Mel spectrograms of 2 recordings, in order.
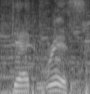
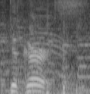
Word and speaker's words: Degris: And I'm not going to tell you who picked Degris, but the person who picked Degris wrote on the card that is pronounced Degris, not Degers.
